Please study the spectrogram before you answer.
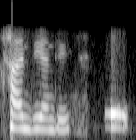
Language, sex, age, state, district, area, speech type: Punjabi, female, 18-30, Punjab, Gurdaspur, urban, conversation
